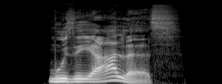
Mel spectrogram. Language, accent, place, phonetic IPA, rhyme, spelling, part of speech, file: German, Germany, Berlin, [muzeˈaːləs], -aːləs, museales, adjective, De-museales.ogg
- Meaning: strong/mixed nominative/accusative neuter singular of museal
